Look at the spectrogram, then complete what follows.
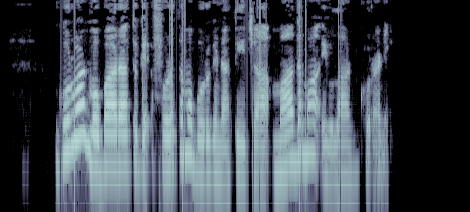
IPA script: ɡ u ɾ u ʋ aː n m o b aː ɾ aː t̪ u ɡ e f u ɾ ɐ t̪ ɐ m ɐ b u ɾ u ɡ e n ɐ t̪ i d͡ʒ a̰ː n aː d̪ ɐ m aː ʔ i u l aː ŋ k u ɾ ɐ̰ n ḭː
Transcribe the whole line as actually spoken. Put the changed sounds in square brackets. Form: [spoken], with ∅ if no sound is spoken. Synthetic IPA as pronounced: ɡ u ɾ u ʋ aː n m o b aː ɾ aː t̪ u ɡ e f u ɾ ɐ t̪ ɐ m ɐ b u ɾ u ɡ e n ɐ t̪ [iː] d͡ʒ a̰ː [m] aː d̪ ɐ m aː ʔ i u l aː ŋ k u ɾ ɐ̰ n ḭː

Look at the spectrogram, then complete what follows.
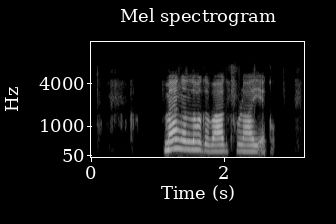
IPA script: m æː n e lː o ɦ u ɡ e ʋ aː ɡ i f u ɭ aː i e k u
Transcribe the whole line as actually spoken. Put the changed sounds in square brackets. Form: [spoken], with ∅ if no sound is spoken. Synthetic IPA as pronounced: m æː [ŋ] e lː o ɦ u ɡ e ʋ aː ɡ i f u ɭ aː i e k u

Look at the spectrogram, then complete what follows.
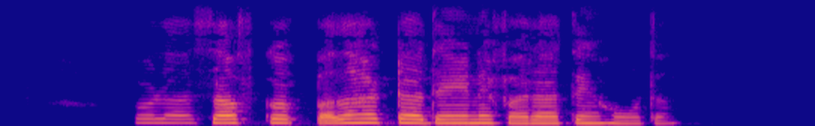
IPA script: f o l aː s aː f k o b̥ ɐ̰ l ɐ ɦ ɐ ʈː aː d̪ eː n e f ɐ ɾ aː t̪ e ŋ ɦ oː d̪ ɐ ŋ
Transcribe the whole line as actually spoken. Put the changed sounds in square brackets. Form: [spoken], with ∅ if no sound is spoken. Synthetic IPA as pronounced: f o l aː s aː f k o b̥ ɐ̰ l ɐ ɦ ɐ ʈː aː d̪ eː n e f ɐ ɾ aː t̪ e ŋ ɦ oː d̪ ɐ ŋ

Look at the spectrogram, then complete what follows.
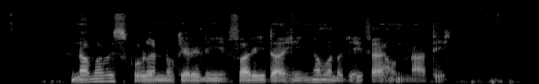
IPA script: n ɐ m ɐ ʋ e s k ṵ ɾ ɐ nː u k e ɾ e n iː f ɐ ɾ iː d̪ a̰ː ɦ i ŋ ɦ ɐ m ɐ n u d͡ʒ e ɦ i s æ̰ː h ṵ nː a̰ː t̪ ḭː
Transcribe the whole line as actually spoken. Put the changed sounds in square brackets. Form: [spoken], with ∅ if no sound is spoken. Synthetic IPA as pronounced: n ɐ m ɐ ʋ e s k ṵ [ɭ] ɐ nː u k e ɾ e n iː f ɐ ɾ iː d̪ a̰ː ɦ i ŋ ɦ ɐ m ɐ n u d͡ʒ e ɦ i [f] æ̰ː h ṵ nː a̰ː t̪ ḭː

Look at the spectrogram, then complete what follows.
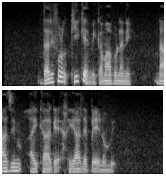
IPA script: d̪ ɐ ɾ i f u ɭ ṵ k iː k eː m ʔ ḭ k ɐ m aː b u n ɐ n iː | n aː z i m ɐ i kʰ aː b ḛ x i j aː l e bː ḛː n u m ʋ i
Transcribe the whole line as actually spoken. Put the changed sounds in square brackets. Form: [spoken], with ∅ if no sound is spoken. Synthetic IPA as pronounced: d̪ ɐ ɾ i f u ɭ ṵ k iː k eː m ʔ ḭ k ɐ m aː b u n ɐ n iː | n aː z i m ɐ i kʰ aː [ɡ] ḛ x i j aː l e bː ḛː n u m ʋ i

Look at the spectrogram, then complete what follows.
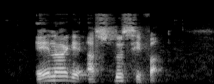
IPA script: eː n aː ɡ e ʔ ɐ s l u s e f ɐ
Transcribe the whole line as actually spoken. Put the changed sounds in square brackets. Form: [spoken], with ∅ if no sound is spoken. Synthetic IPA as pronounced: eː n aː ɡ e ʔ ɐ s l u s [i] f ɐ

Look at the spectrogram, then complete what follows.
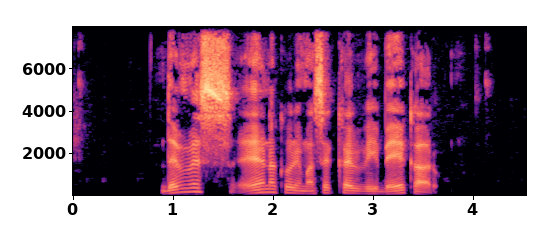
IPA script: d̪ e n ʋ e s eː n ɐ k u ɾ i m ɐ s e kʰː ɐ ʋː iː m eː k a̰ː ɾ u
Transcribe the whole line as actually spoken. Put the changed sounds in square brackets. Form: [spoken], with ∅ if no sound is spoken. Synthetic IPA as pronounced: d̪ e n ʋ e s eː n ɐ k u ɾ i m ɐ s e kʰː ɐ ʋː iː [b] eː k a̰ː ɾ u

